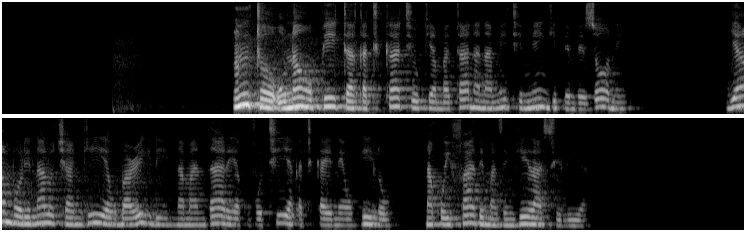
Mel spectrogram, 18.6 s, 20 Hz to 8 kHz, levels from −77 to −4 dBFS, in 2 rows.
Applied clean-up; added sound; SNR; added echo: none; none; none; none.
